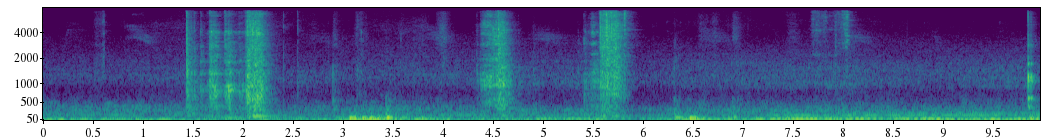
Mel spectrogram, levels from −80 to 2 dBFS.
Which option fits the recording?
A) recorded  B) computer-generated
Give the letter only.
A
